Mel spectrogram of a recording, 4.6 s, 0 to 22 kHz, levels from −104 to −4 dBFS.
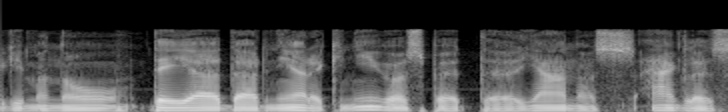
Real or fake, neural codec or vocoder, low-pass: real; none; 7.2 kHz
